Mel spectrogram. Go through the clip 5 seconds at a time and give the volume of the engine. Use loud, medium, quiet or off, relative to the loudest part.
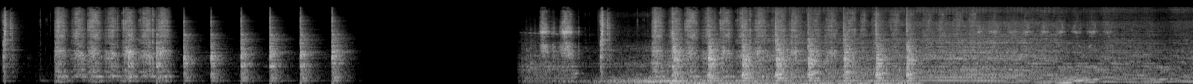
off, loud, loud.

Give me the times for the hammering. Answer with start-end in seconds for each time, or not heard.
1.2-3.5, 6.7-9.2.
